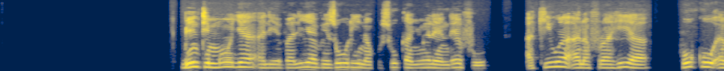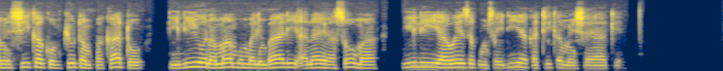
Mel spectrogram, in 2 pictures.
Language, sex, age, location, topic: Swahili, male, 36-49, Dar es Salaam, education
